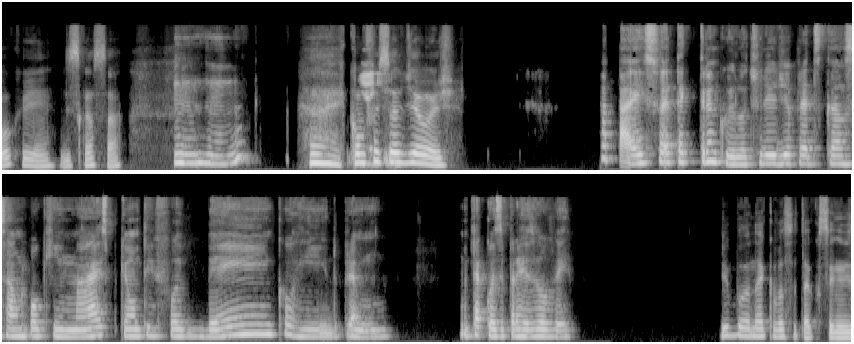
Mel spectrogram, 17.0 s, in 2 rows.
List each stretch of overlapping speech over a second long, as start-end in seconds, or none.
none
